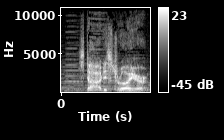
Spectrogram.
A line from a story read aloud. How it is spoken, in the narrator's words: Cockmame rasped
